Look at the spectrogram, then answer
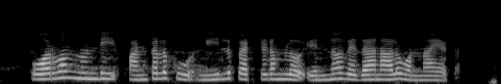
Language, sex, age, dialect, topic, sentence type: Telugu, female, 25-30, Utterandhra, agriculture, statement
